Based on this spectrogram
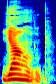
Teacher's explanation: NG 的发音哦，它是这个后舌，就是你舌头的根部翘起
